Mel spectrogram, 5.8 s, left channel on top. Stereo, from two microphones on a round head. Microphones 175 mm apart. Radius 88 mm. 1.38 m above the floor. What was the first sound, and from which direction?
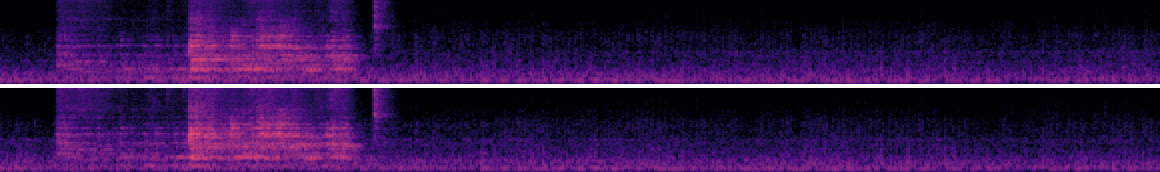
A rattle, 35° right (ahead or behind).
